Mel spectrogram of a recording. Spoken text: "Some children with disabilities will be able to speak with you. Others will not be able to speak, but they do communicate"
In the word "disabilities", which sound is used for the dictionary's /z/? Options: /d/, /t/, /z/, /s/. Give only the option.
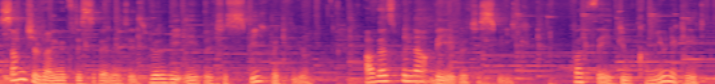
/z/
